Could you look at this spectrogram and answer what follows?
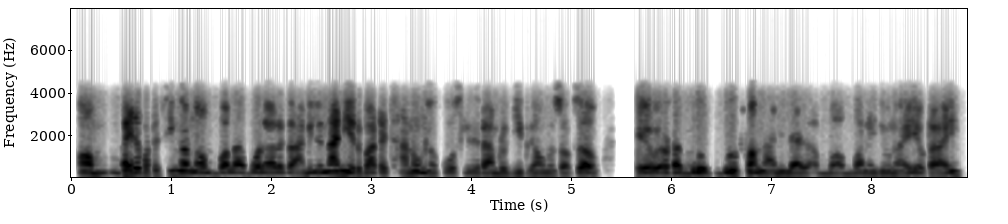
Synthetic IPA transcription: bajɾʌbʌʈʌsiŋɡʌlnʌbʌlabolaeɾʌt͡sʌ̃ɦamilenaniɦʌɾubaʈʌjt͡sʰanʌwnʌkosleɾamroɡit̪ɡawnusʌk̚t͡sʰʌ | eewʈaɡrup̚ɡrupsʌŋɡʌɦamilabʌnajd̪iw̃nʌɦʌjewʈaɦʌj

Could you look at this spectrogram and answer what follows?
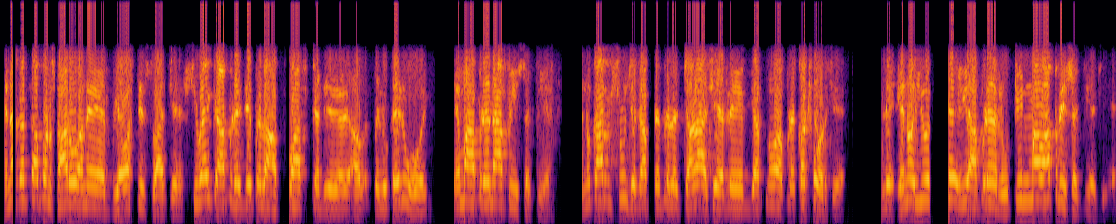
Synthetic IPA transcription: enakəɾt̪apəɳsaɾoəneʋjəʋəst̪ʰit̪sʋad̪̚t͡ʃʰesiʋajkeapɽ̃ed͡ʒepɛɦlaəpʋasked͡ʒepɛlũkəiɾũɦoj | emãːpɽ̃enapiʃəkieː | nũkaɾəɳʃũt͡ʃʰekeapɽ̃epɛɦlat͡ʃəɽ̃ãt͡ʃʰeːʈleːk̚d͡ʒat̪noapɽ̃ekəʈʰoɽt͡ʃʰe | eʈleʔenojut͡ʃʰeeʋiapɽ̃eɾuʈinmãʋapɾiʃəkijet͡ʃʰie

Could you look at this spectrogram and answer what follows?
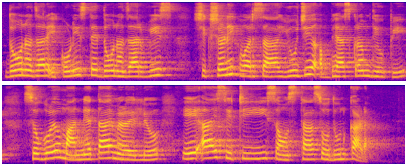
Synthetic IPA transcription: d̪onɦəd͡zaɾekoɽ̃iːst̪ed̪onɦəd͡zaɾʋiːs | ɕikʂəɽ̃ikʋəɾsajud͡ʑiəbʱjaskɾəmd̪iwpiː | soɡɭjomanjət̪ajmeɭəljoeajsiʈiːsə̃w̃st̪ʰasod̪ʱuːnka̰ɽ̰

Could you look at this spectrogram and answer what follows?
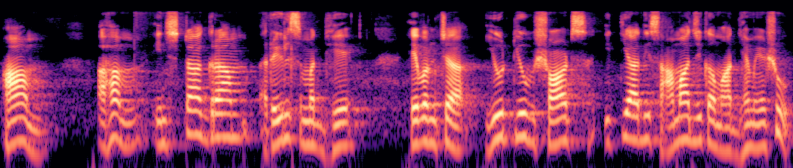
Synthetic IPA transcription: aːm | ɐɦɐminsʈaːɡɾaːmɾiːlsmɐd̪ʱjeː | eːʋɐmt͡ʃɐjuːʈjuːbʃaːɾʈsit̪jaːd̪isa̰ːmaːd͡ʒikɐmaːd̪ʱjɐmeːʂu

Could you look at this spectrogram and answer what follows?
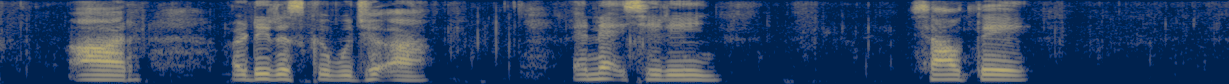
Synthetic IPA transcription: aɾ | əɖiɾəskəbud͡ʒʱəʔa | ɛnɛʔ̚siɾiɲ | sawt̪ɛ

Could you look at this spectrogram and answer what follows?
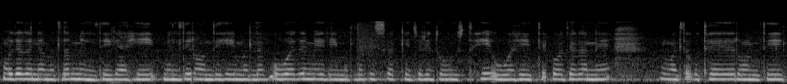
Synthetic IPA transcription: oːd̪eɡənːemət̪ləbmɪld̪iɡaːɦimɪld̪iɾõːnd̪iɦimɐt̪ləbuːad̪emeːɾimɐt̪ləbɪsəkid͡ʒeɽid̪oːst̪ɦiuːaɦit̪ʰːeʔoːd̪eɡənːe | mɐt̪ləbʊt̪ʰːeɾõːnd̪iː

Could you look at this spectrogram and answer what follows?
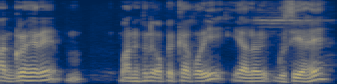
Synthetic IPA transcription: aɡɹɔɦɛɹɛ | manukʰuniɔpɛkʰːakoɹiḭjalojɡusiaɦɛ

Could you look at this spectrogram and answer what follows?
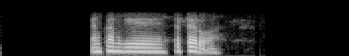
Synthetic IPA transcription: ɛnkʰanɡɛsɛʈaɾɔ̰ʔa

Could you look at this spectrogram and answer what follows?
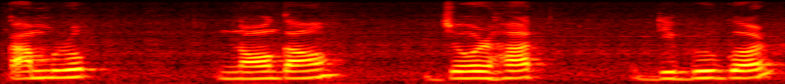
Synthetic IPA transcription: kamɹup̚ | nɔɡãw̃ | zoɹɦat̚ | dibuɡɔɹ

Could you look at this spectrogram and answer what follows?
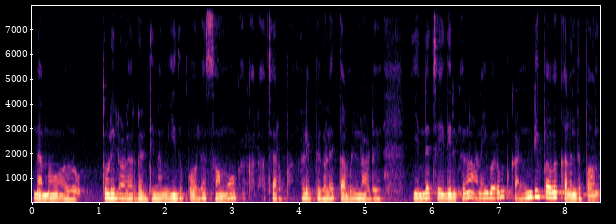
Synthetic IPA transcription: nɐmːɐ | t̪ɔɻɪlaːɭɐɾɣɐɭd̪ɪnɐmɪðɯpoːlɐsɐmuːɣɐkɐlaːt͡ʃːaːɾɐpːɐŋɡɐɭɪpːɯɣɐɭɐt̪ɐmɪɻnaːɽɯ | ɛnːɐsɛjðɪɾɯkːɯnaːnɐɪʋɐɾɐmkɐɳɖɪpːaːɣɐkɐlɐnd̪ɯpːaːŋɡɐ

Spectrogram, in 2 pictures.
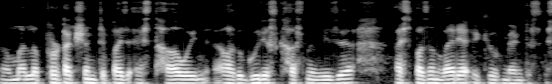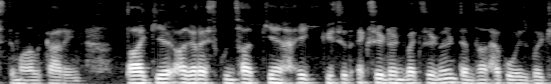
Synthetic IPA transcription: mɐt̪lɐb̚pɾoʈɐkʃɐnt̪ipɐzʲɐsʲt̪ʰaːunʲɐt̪ɡuɾʲɐskʰɐsnɨʋizeɐsʲpɐzɐnʋɐɾʲjaːʔekjuːpmʲeɳʈɨsist̪emaːlkɐɾɐnʲt̪aːkʲiɐɡɐɾɐsʲkunʲsaːt̪ʰkʲiɐ̃ɦɐkkisit̪ɐksiɖɐɳʈʋɐksiɖɐɳʈ̚t̪ɐmʲsaːt̪hɐkoʋɐzʲbɐt͡ʃ

